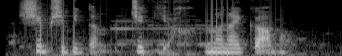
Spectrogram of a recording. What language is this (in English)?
Sihuas Ancash Quechua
